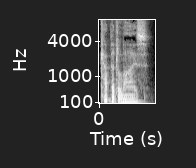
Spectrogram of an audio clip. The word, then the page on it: capitalize: British English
